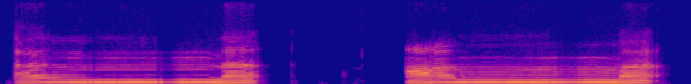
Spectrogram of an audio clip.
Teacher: nun tasdid ada plus sama mim tasdid tawasud plus ghunah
